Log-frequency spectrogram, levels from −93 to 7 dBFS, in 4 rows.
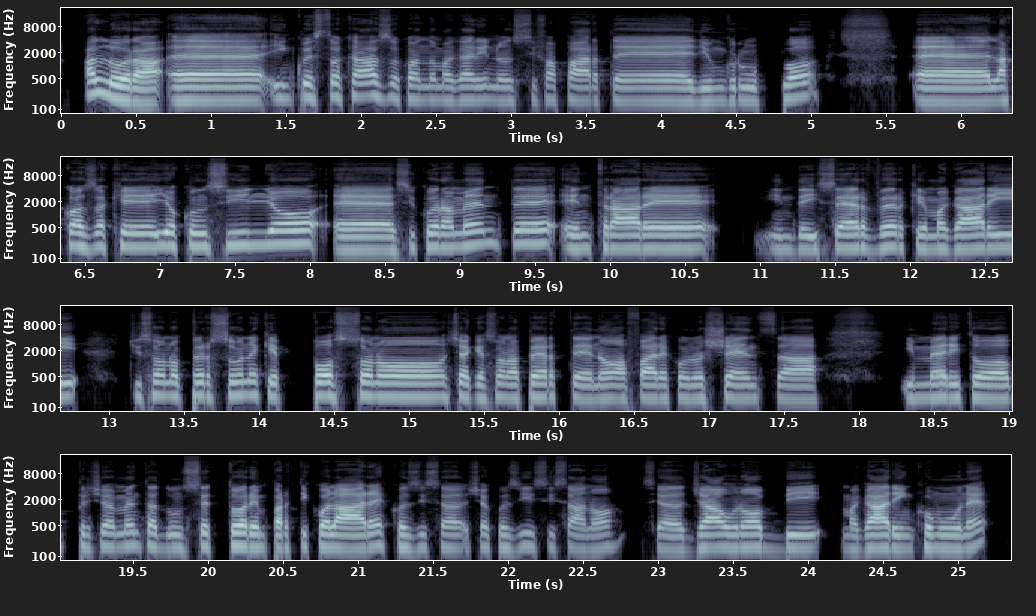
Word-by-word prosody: Allora, 170 -10 +6
ehm, 160 0 +4
in 180 - -8
questo 195 +2 -3
caso 200 -1 -1
quando 170 -1 -5
magari 165 +1 -4
non 160 -1 -7
si 170 - -17
fa 170 +1 -7
parte 155 -2 -2
di 150 - -6
un 155 - -8
gruppo, 160 +5 -3 0.6
ehm, 150 -1 +2
la 160 +1 0
cosa 190 -1 +1
che 200 - -2
io 185 +1 +2
consiglio 205 +3 +1
è 155 0 +3
sicuramente 200 +6 0
entrare 170 0 +2 0.3
in 160 -1 -10
dei 160 0 -3
server 175 +1 0
che 170 - -4
magari 170 +2 +2 0.3
ci 175 - -11
sono 185 0 -1
persone 190 +2 -2
che 180 -2 -3
possono 180 -1 +3
cioè 180 - +1
che 165 -1 -4
sono 170 +1 -2
aperte, 170 -1 -1
no, 160 +1 0
a 160 - 0
fare 160 -1 0
conoscenza 160 -1 -3 0.6
in 165 0 -7
merito 170 -2 0
principalmente 170 +2 -4
ad 160 -2 -2
un 160 0 -6
settore 170 +2 +1
in 160 - -2
particolare, 160 +1 +3
così 160 -1 -5
sa 155 -1 -5
cioè 165 - -8
così 160 +2 -8
si 160 0 -17
sa, 150 - -5
no, 155 - -7
se 155 - -9
ha 140 -1 -2
già 160 +3 +2
un 160 0 -2
hobby 155 +1 -2
magari 155 +1 +3
in 150 - -10
comune 155 +4 -3
165 Hz, 150 wpm, -22 LUFS, 155-180 Hz, 0.6 s, Allora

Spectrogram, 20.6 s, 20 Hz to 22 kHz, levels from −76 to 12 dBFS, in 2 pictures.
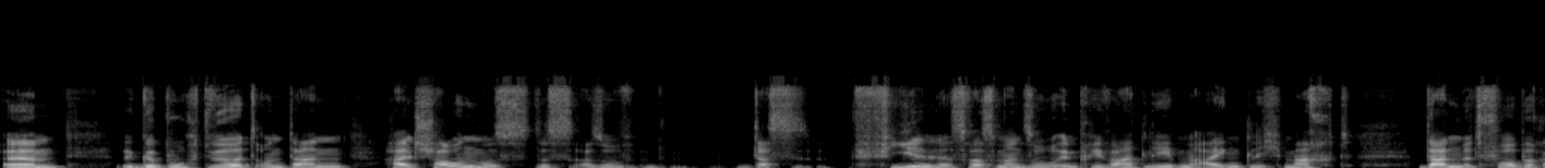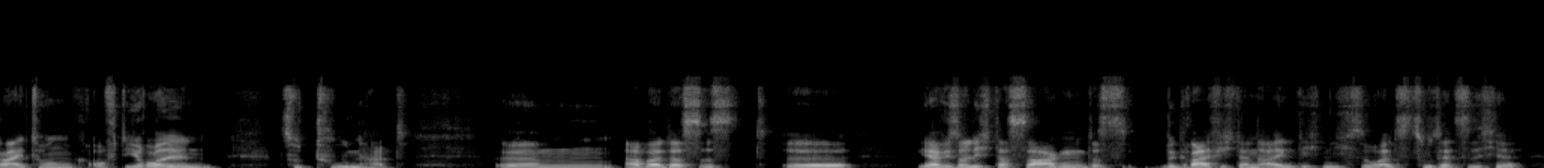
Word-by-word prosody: ähm, 115 0 +7 0.3
gebucht 135 +3 +2
wird 140 +4 +5
und 120 -4 -4
dann 125 +1 +2 0.2
halt 115 0 +4
schauen 135 +4 +4
muss, 105 -3 -3
dass, 105 0 -6
also, 110 0 -7
w - - -16
w - - -13
w - - -22 0.5
dass - - -5
w - - -24
vieles, 135 -6 -1
was 130 0 -1
man 125 -2 -2
so 120 +2 -5
im 115 - -1
Privatleben 130 +3 -1
eigentlich 120 0 -3
macht, - - -3 0.4
dann 120 +2 +9
mit 120 -1 -3
Vorbereitung 120 -2 -1
auf 115 -1 -9
die 120 - -7
Rollen 110 -1 +1 0.4
zu - - -8
tun 115 -6 -5
hat. 85 - -11 0.6
Ähm, 100 0 -5
aber 110 0 +4
das 110 0 +1
ist, - - -7 0.3
äh 110 -1 +4 0.4
ja, 115 0 +5
wie - - 0
soll 125 +2 +1
ich 125 0 -3
das 125 -2 -1
sagen? 115 -5 +3
Das 100 +1 -9
begreife - - +3
ich 140 - -9
dann 120 -2 -2
eigentlich 120 +2 -2
nicht 125 0 -8
so 120 -1 -5
als 110 0 -3
zusätzliche 125 -2 -5
120 Hz, 150 wpm, -25 LUFS, 110-125 Hz, 0.6 s, dann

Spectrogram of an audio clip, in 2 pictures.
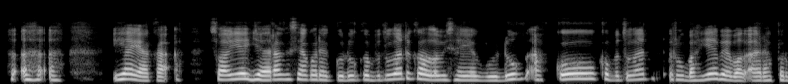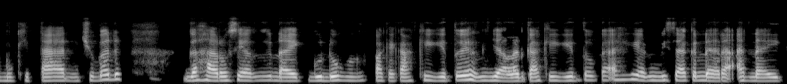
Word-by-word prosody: Heeh - - -5 0.7
heeh. - - -30 0.2
Iya 245 +2 +5
ya 180 - +4
Kak, 180 -2 -1 0.4
soalnya 225 +3 +3
jarang 220 +1 +4
sih 230 - -5
aku 220 0 -1
naik 210 -3 -1
gunung, 200 +1 -1
kebetulan 215 +4 +1
kalau 230 -5 +4
misalnya 200 -1 -1
gunung 190 +6 0
aku 245 +4 +3
kebetulan 220 +1 -3 0.3
rumahnya 200 +2 0
memang 180 -4 +1
arah 185 +1 -1
perbukitan, 175 -1 -3
cuman 205 +4 -1 0.8
gak 190 +2 +3
harus 185 +1 +3
yang 180 -1 0 0.2
naik 170 -1 +3
gunung 180 0 +1
pakai 175 -2 -2
kaki 175 +3 -3 0.2
gitu 180 +3 -3
yang 200 -5 +2 0.2
jalan 165 -1 +3
kaki 170 +2 -1
gitu 185 +3 -2
kan 200 +1 -2
yang 205 -5 0
bisa 190 -1 +1
kendaraan 170 -1 +1
naik. 165 -1 -1
190 Hz, 150 wpm, -17 LUFS, 175-215 Hz, 0.8 s, Iya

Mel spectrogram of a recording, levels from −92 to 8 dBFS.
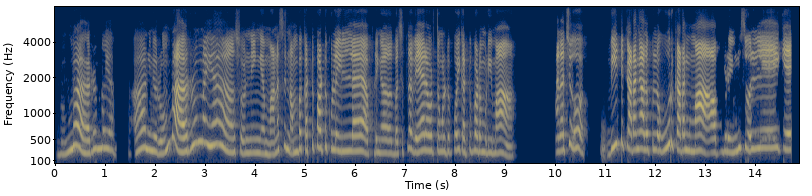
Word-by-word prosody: ரொம்ப 265 +8 -5 0.3
அருமையா 325 +4 -5 0.5
ஆ, - - -3 0.2
நீங்க 300 -3 -3
ரொம்ப 330 - -7 0.2
அருமையா 410 +6 -2 0.4
சொன்னீங்க! 250 0 -6 0.2
"மனசு 280 +10 -4
நம்ப 265 +6 -4
கட்டுப்பாட்டுக்குள்ள 335 +1 -2
இல்ல" 285 0 -2 0.3
அப்டிங்கற 250 +1 -5 0.2
பட்சத்துல, 235 +9 -5
வேற 285 +3 +5
ஒருத்தவங்கள்ட்ட 280 -1 -8
போய் 300 0 -4
கட்டுப்பட 285 +1 -4
முடியுமா? 250 0 -1 1.1
அதாச்சும் 295 +6 0 0.7
"வீட்டுக்கு 400 -1 +1
அடங்காத 310 0 +5
புள்ள 305 -2 -3 0.2
ஊருக்கு 395 -7 +2
அடங்குமா?" 295 0 +4 0.3
அப்டின்னு, 265 +3 -6
சொல்லியே 340 +3 +2 0.2
கேக் 310 0 +6
295 Hz, 110 wpm, -21 LUFS, 270-330 Hz, 1.1 s, கேக்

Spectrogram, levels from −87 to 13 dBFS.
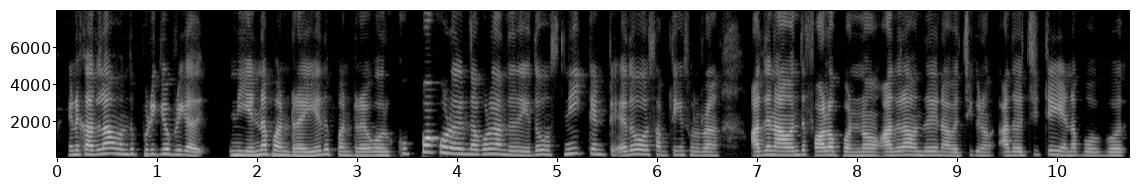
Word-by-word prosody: எனக்கு 240 +2 +4
அதெல்லாம் 280 +3 +3
வந்து 265 +1 -4
பிடிக்கவே 260 +1 0
பிடிக்காது. 215 -6 +2 0.3
நீ 220 - +1
என்ன 220 +4 +2
பண்ணுற, 210 -4 +2 0.2
ஏது 245 +4 -1
பண்ணுற, 200 -3 -3 0.2
ஒரு 195 0 -1
குப்ப 280 +7 +4
கூட 335 -2 +4
இருந்தா 265 -2 0
கூட 265 +1 +1
அந்த 225 -4 -5
ஏதோ 235 +4 -4 0.2
ஸ்னீக்குன்ட்டு 265 -1 -4
ஏதோ 240 +4 0 0.2
சம்திங் 215 -1 -6
சொல்றாங்க, 195 -2 -3 0.4
அத 210 +3 +4
நான் 210 0 +7
வந்து 220 +3 -3
ஃபாலோ 210 +1 +5
பண்ணணும், 190 0 0
அதெல்லாம் 210 +3 +3
வந்து 210 0 -4
நான் 190 -1 0
வச்சுக்கணும். 185 0 -7
அத 195 - 0
வச்சுட்டு 225 +4 -6
என்ன 200 0 -2
போ 195 - -4 0.2
போ 185 - -1
220 Hz, 195 wpm, -24 LUFS, 200-255 Hz, 0.4 s, நான்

